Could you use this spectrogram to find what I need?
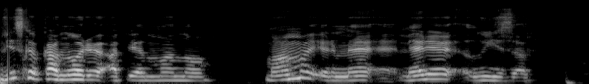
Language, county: Lithuanian, Vilnius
